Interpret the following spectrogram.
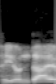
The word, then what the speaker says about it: Hyundai: 360 M range Hyundai of course he says Hyundai he's American that's what he's American they call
